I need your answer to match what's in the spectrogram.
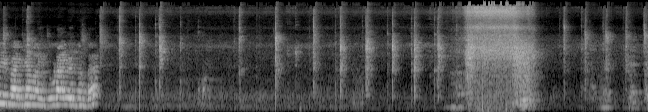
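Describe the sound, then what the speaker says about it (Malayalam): A pressure cooker on a home kitchen stove lets out one loud, steady hissing whistle of escaping steam for about a second, amid sharp ticking and clicking noises, with a voice heard briefly at the start. "കുക്കർ ഇനി അടിക്കാൻ തുടങ്ങും കേട്ടോ"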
